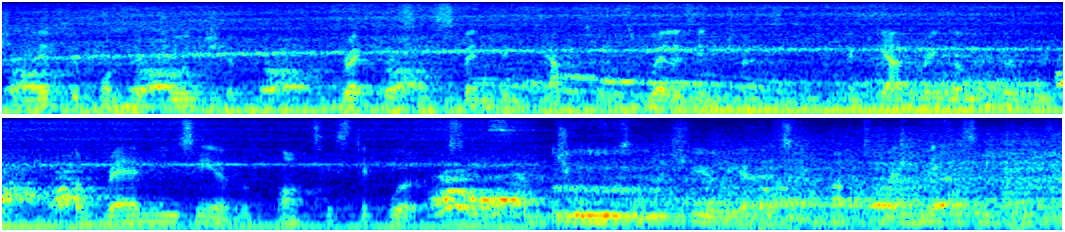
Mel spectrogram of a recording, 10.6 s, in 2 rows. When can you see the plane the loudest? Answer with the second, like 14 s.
10 s.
